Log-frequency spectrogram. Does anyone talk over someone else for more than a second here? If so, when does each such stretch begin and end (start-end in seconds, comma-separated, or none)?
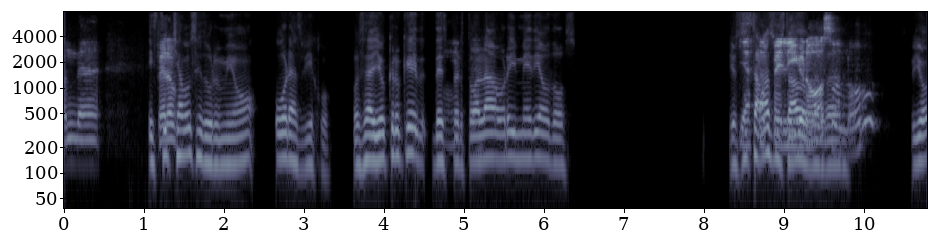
8.4-9.8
